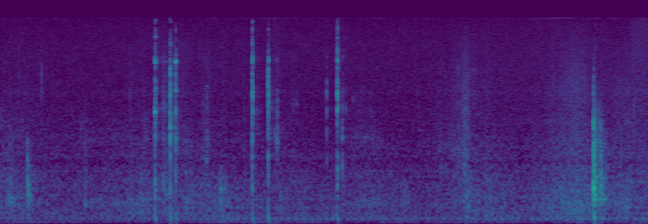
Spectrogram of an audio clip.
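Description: A handful of light, sharp clinks of a metal spoon and a small glass dish against a glass mixing bowl as honey is spooned onto berries, followed by a softer knock near the end.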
